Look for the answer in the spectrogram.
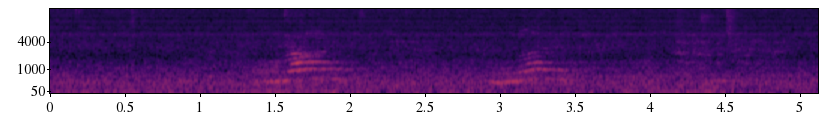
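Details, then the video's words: Female kitten chattering at her toy monkey inside a small room: two soft meows about one and a half seconds apart, each arched and slightly falling, over steady low background hum. "Kitten likes talking to her toy monkey"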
